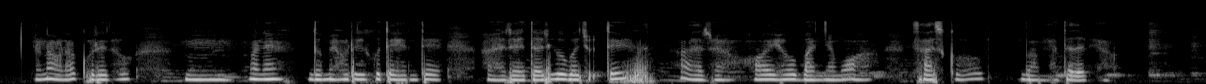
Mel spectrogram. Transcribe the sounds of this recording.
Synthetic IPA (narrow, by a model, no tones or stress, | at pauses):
anaɔɽaʔkuɾɛd̪ɔ | manɛd̪ɔmɛɦɔɽɡɛkut̪ɛɦɛnt̪ɛ | aɾd̪əɾikɔbat͡ʃuʔt̪ɛaɾhɔjɦɔbaɲamɔʔa | saskɔɔ | bamːat̪ad̪əɽɛja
